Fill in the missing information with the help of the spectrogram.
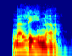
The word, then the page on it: melaena: British English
